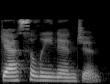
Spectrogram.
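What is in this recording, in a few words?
"gasoline engine", English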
